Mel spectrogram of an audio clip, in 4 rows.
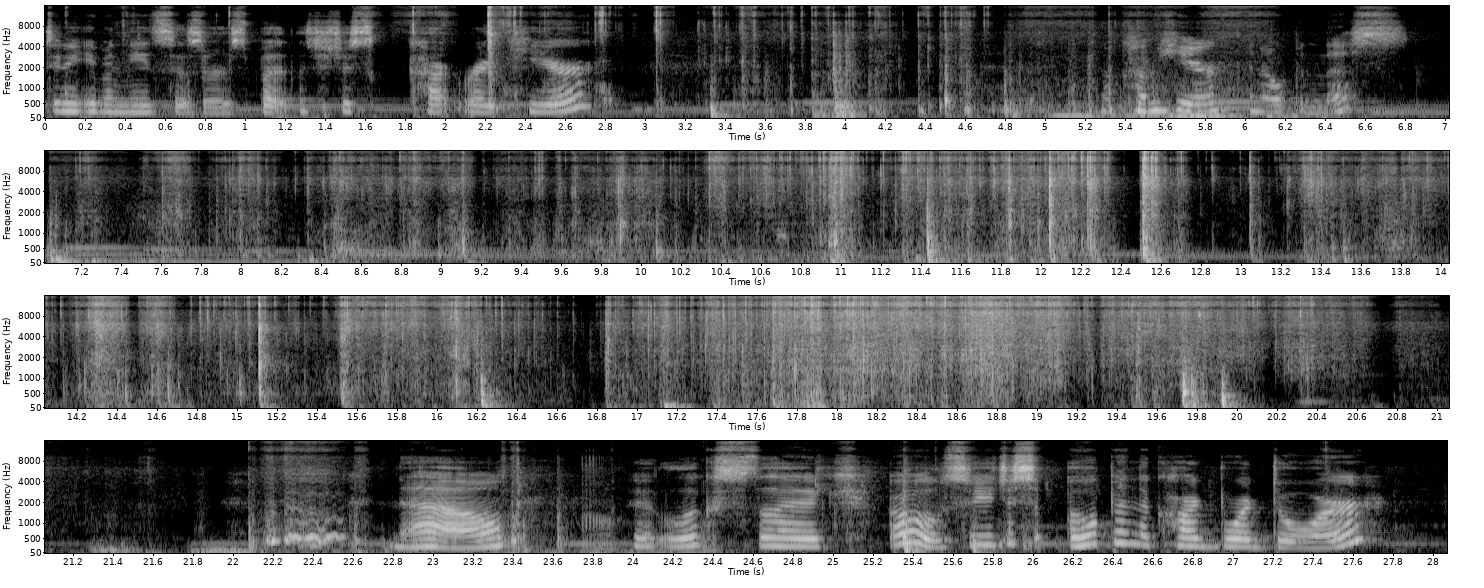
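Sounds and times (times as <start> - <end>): plastic wrapping crinkling and tearing: 2.2 - 5.2, 7.1 - 21.0.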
